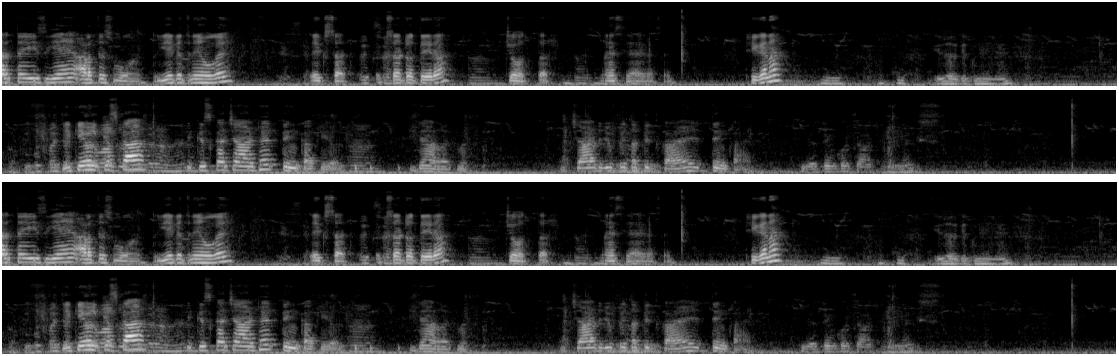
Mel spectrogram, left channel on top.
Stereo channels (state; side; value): identical; both; correlation 1.00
